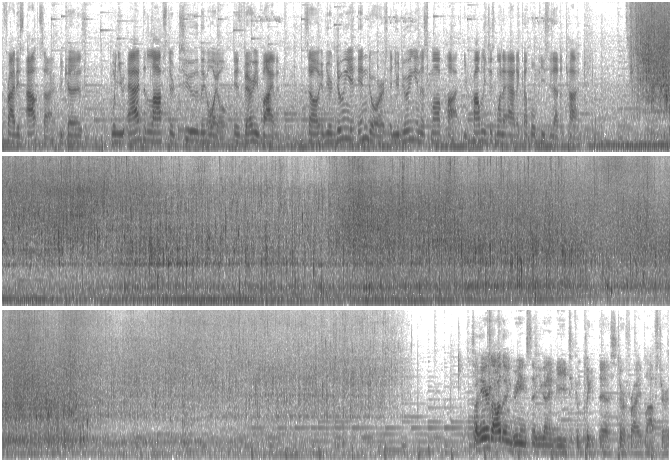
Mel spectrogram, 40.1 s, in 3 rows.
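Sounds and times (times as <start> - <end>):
deep-frying crackling sizzle: 12.5 - 35.0.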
